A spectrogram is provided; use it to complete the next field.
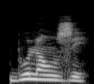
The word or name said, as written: boulanger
